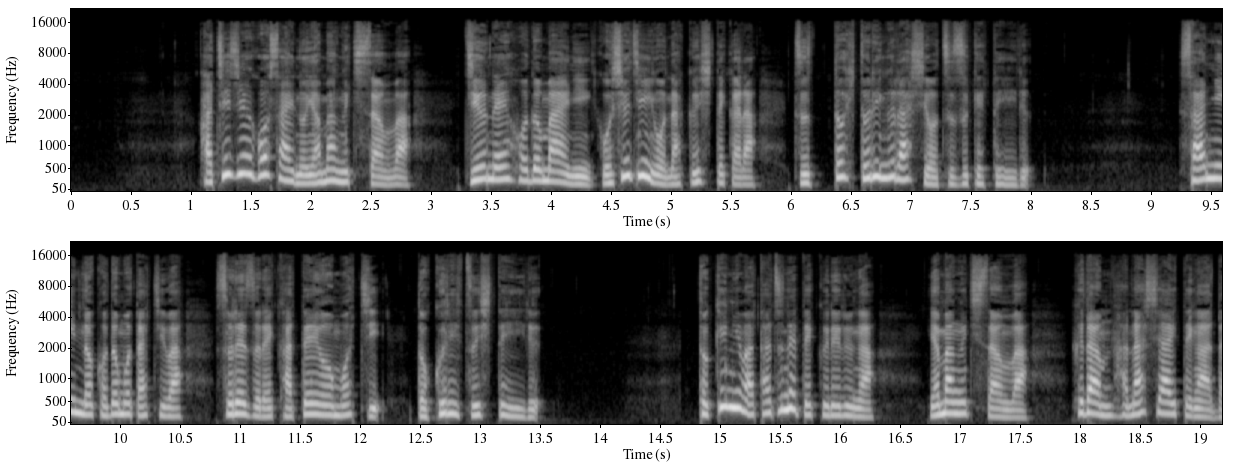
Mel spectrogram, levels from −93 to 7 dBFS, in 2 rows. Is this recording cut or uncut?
uncut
